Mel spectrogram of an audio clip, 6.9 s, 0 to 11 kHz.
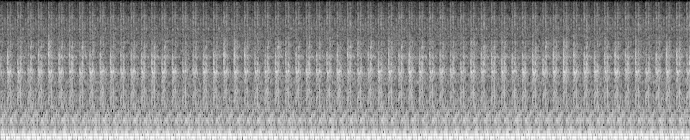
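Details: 1982 Catalina 30 marine diesel after replacing the blocked exhaust manifold, refitting thermostat and water pump: steady, regular chug at about three beats a second, no knocks or misses; normal idle.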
